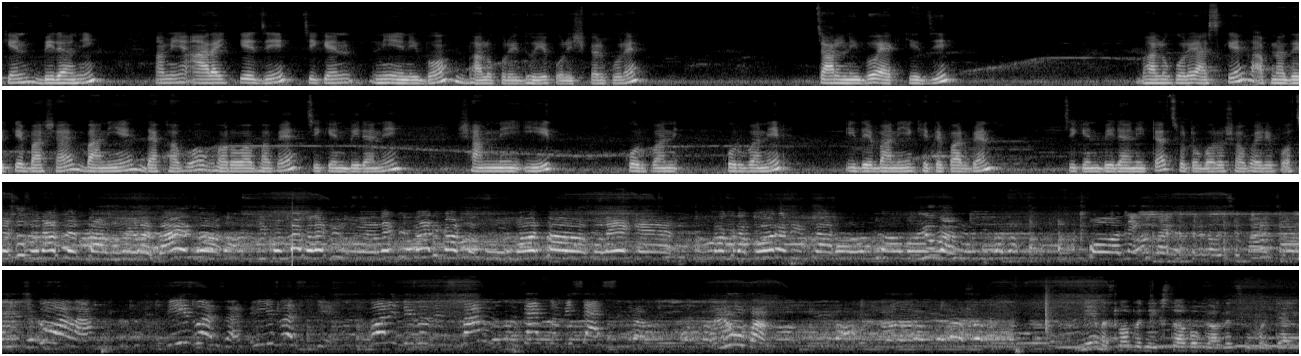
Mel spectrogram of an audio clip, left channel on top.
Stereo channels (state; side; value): different; both; correlation 0.00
